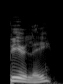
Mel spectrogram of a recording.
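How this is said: The name is said the English way. "That's the English pronunciation"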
